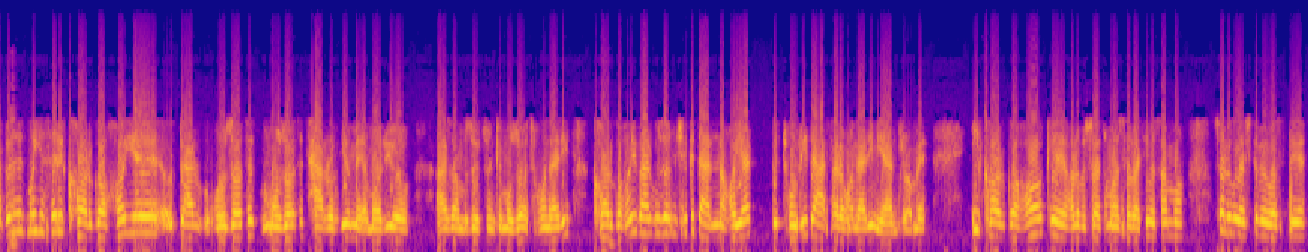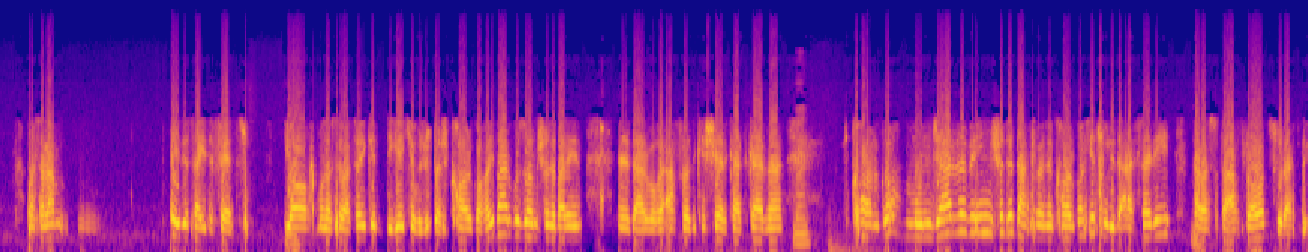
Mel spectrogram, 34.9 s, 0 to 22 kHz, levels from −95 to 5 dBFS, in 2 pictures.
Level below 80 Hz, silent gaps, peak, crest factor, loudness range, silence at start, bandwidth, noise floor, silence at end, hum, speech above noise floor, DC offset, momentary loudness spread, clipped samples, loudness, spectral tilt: -48 dBFS; none; -4 dBFS; 8 dB; 2 LU; 0 s; 12 kHz; -56 dBFS; 0 s; none; 45 dB; under 0.1%; 7 LU; under 0.1%; -12 LUFS; -5.5 dB/octave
